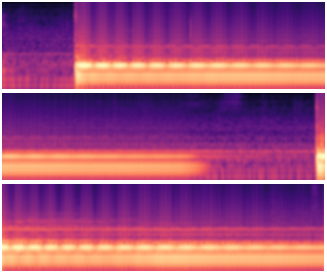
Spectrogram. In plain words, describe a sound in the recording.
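A gong is struck with a soft mallet and rings out with a deep, pulsing hum.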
